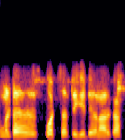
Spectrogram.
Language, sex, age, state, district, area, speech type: Tamil, male, 18-30, Tamil Nadu, Virudhunagar, urban, conversation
